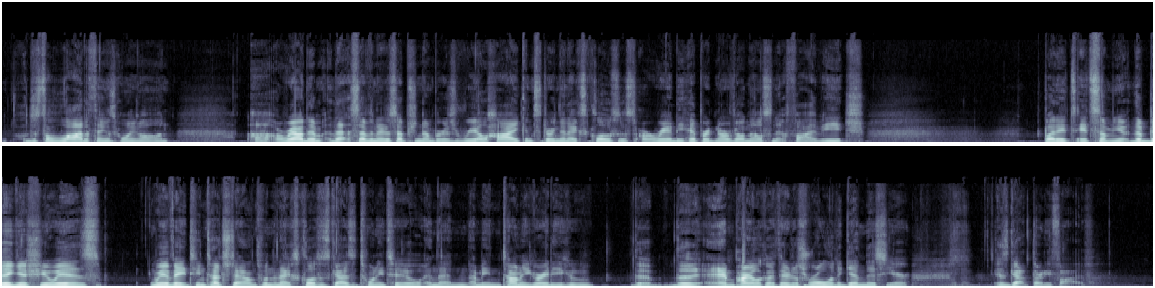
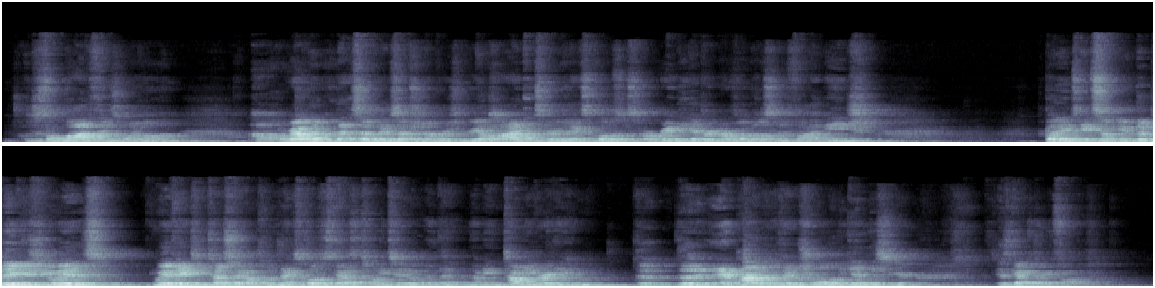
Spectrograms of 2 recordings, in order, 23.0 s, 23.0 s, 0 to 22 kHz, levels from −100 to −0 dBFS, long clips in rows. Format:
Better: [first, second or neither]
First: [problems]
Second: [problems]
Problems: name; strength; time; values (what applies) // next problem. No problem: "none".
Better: first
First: none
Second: off-mic speech; far // room echo; strong; dies away in 1.2 s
